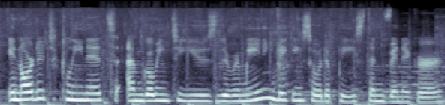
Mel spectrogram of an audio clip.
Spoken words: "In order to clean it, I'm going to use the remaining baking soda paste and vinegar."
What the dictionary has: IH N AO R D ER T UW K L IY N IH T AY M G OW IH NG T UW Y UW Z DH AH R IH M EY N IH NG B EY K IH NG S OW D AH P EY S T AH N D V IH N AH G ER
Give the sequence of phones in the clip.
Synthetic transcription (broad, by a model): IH N AO R D ER T UW K L IY N IH T AY M G OW IH NG T UW Y UW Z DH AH R IH M EY N IH NG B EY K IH NG S OW D AH P EY S T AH N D V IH N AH G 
